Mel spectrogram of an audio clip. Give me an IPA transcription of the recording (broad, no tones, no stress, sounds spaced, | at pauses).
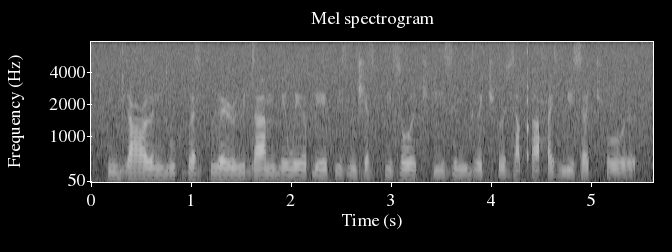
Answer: ŋ ɡ i ə̯ ʕ ɵ ə̯ n d u ɡ͡b ɐ z p ɨ ə̯ ɭ ʉ d a m b e w e ə̯ ɓ e p i z n d͡ʒ ɐ z k͡p i z o ə̯ t͡ʃʼ i z ɨ ŋ ɡ ɨ ə̯ t͡ʃʼ ɵ z e qʼ e ħ e z lʲ ɨ z ɐ t͡ʃʼ o ə̯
